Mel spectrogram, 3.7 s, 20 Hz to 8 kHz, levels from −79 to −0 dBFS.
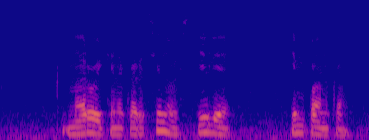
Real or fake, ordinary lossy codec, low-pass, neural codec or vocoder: real; MP3, 48 kbps; 7.2 kHz; none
